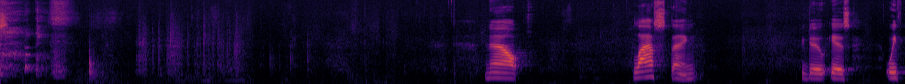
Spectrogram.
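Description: An elderly woman talks softly and calmly nearby.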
